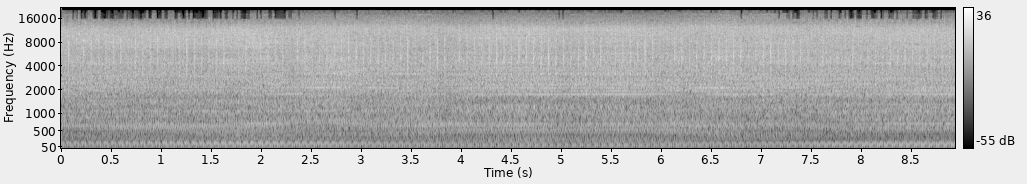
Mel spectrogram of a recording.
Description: 2005 subaru wrx with ticking knocking sound.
